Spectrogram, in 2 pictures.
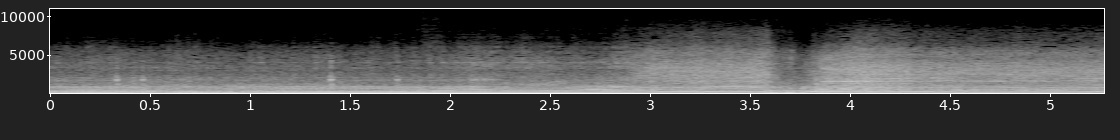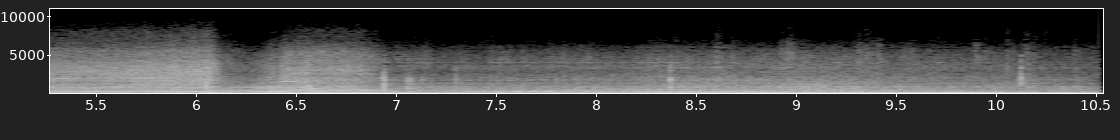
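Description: Turbocharged Subaru STI engine under load on a track lap: the revs climb and hold high and loud at full throttle, break off briefly twice, then run lower for the last few seconds.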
